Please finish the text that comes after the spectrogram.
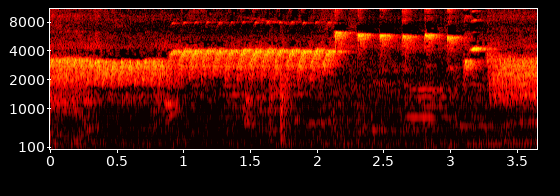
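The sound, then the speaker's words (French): Small caged birds sing in a small, simple house under a tin roof, a sustained high trilling that breaks into a quick run of rhythmic chirps, bright and fairly loud over a faint background hum. “Et pendant ce temps-là, les petits oiseaux qui sont dans la cage chantent, on entend la radio derrière, c'est une toute petite maison toute simple.”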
